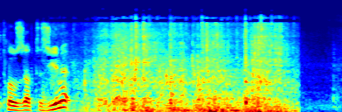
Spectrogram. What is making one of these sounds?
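A metal roll-up door rattles loudly as it is pulled down.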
